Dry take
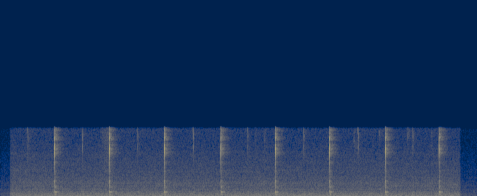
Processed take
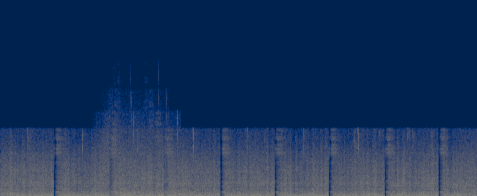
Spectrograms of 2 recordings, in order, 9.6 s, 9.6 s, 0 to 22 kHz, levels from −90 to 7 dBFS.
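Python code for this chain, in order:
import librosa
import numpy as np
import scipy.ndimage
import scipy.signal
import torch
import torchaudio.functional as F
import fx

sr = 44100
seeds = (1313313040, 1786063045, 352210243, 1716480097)

y = scipy.signal.sosfilt(scipy.signal.butter(2, 3200.0, 'lowpass', fs=sr, output='sos'), x)
y = fx.high_shelf(y, sr, hz=2400.0, db=11.5)
y = fx.over_compress(y, sr, threshold_db=-50.0, ratio=-1.0)
y = fx.echo_pitch(y, sr, ms=120, semitones=4, count=3, db_per_echo=-6.0, at=(1.74, 3.95))
y = y * 10.0 ** (6.5 / 20.0)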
